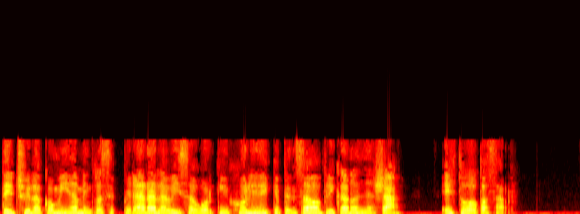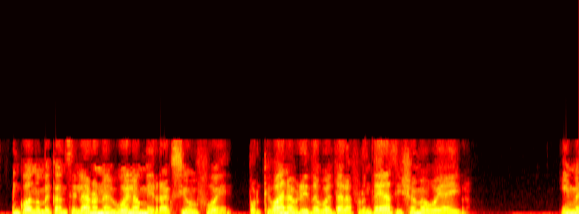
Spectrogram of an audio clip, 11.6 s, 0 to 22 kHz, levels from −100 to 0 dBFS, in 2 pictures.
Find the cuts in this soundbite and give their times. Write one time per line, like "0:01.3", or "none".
0:04.2
0:08.2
